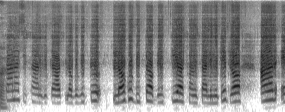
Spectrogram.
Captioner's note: radio playing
